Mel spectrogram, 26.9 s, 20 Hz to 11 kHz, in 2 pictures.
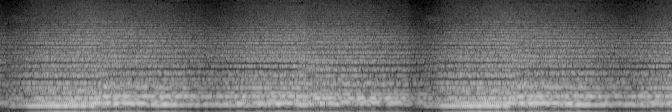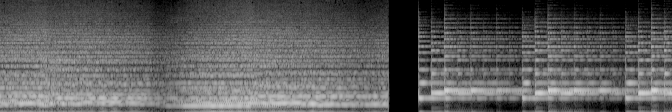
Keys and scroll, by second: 16.0 e, 21.1 typing.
